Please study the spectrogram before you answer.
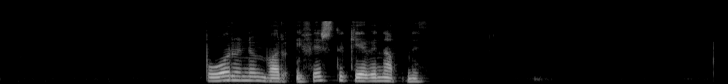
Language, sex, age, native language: Icelandic, female, 50-59, Icelandic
